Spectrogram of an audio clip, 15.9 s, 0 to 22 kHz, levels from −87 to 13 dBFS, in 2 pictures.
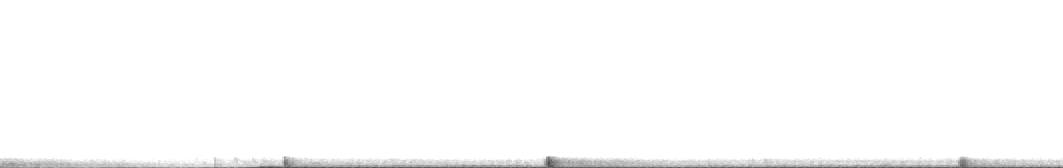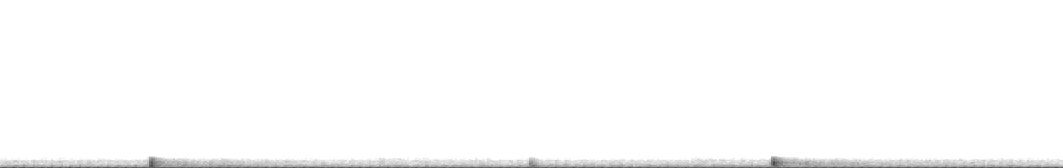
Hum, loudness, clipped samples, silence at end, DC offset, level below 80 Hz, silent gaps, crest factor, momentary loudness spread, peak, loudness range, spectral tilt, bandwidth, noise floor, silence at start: none; -34 LUFS; under 0.1%; 0 s; under 0.1%; -26 dBFS; none; 16 dB; 7 LU; -8 dBFS; 4 LU; -14.5 dB/octave; 1.5 kHz; -50 dBFS; 0 s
